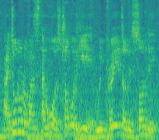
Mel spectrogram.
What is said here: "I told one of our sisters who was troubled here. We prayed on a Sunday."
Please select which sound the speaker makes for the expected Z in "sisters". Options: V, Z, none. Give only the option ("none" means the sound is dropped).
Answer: none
